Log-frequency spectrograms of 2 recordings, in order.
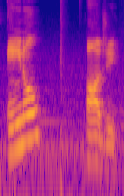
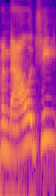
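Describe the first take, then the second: First: The word starts with an 'anal' sound. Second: The word starts with an 'uh-nal' sound. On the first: "I pronounce it analogy. On purpose" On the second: "Instead of analogy"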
